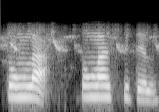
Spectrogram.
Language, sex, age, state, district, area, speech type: Bodo, female, 18-30, Assam, Udalguri, urban, conversation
